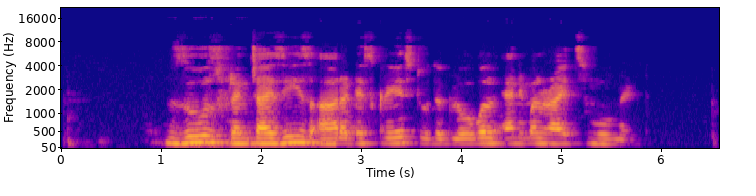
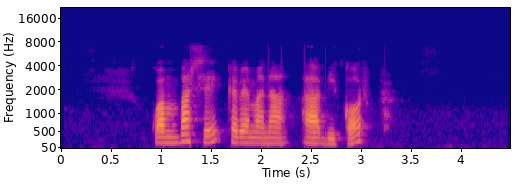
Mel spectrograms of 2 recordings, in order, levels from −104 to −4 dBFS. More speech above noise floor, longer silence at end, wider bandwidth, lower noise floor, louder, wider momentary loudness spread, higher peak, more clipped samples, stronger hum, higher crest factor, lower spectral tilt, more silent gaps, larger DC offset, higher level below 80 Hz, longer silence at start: first, 61 dB vs 49 dB; second, 0.9 s vs 1.45 s; about the same, 7.4 kHz vs 7.4 kHz; first, -89 dBFS vs -84 dBFS; first, -28 LUFS vs -35 LUFS; first, 14 LU vs 6 LU; first, -12 dBFS vs -16 dBFS; neither; neither; about the same, 18 dB vs 22 dB; first, -6.5 dB/octave vs -5 dB/octave; neither; neither; first, -68 dBFS vs -76 dBFS; second, 0.1 s vs 0.95 s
